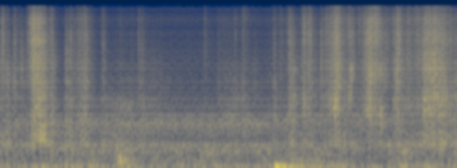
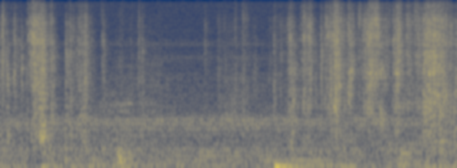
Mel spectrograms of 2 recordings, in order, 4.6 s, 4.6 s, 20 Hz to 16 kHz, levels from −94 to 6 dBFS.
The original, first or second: second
